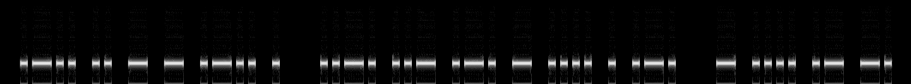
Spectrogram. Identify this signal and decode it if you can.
Morse code, heard as a keyed tone, about 20 wpm, 1000 Hz. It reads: LITTLE FURTHER THAN
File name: qotdfiles / 20wpm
